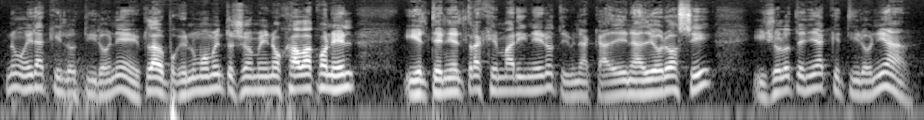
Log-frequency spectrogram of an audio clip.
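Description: Fast-talking Argentine man telling stories. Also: fairly high pitch. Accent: Argentine Spanish. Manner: animated, rapid storytelling. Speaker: circus owner and former announcer. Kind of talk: casual storytelling interview.

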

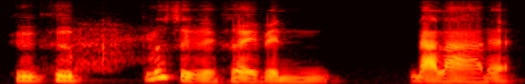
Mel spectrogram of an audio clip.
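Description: A man's voice: fairly low pitch, animated, normal speed, a bit bright, dry recording. A man co-hosting a casual podcast chat, reading out facts steadily with frequent hesitant fillers and polite sentence endings. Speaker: podcast co-host. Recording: slightly dull muffled audio.

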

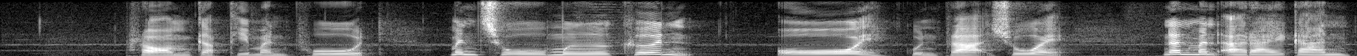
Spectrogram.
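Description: A woman narrating a ghost story in a slow, deliberate storytelling manner. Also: mid-range voice, lively intonation, darkish tone, clear, resonant tone. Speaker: audiobook reader.

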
